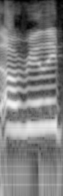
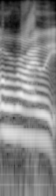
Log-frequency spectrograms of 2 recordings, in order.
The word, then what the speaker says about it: Orly: I know it's Orilli because look at how that's spelled. It's I know it's not O'Reilly, it's Orureli.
